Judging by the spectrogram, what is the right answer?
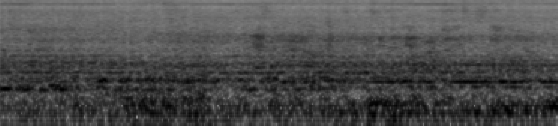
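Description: Detroit People Mover automated car running along its guideway, heard from inside the car: a steady rumble of wheels on rail, with a motor hum that shifts up in pitch about halfway through.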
